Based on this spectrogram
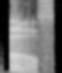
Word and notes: ace: British English

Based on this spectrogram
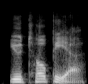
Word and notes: Utopia: American English

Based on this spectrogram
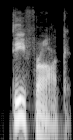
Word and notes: defrock: American English

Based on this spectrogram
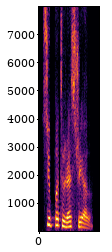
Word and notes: superterrestrial: Indian

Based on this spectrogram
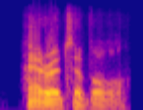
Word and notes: heritable: British English

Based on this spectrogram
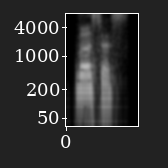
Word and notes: versus: Indian

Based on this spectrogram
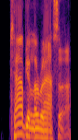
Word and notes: tabula rasa: British English

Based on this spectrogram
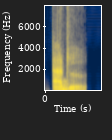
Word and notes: addle: Indian

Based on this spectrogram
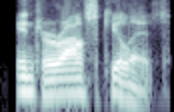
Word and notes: interosculate: American English

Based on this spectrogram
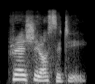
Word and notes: preciosity: Indian

